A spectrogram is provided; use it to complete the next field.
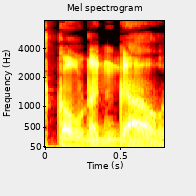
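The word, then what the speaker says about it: Gholdengo: YouTube comments complaining about the way I pronounced Goldengo. What you want me to do, like, about that? They want it to be Golden Go. Yeah, right. I'm not saying Golden Go, bro, unless TPCI hits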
